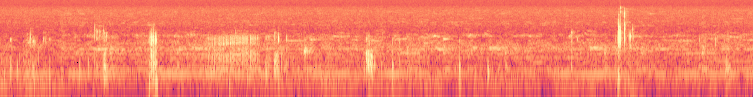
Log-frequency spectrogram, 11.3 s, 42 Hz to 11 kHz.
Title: Stomach Noises 4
